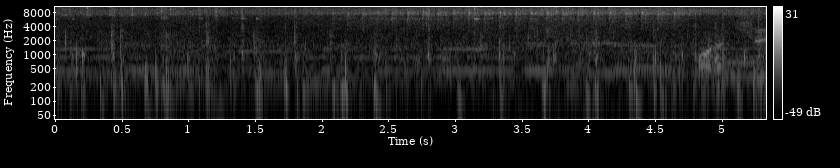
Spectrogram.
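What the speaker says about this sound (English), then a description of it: "Watch out with that horse!" Horse hooves clip-clopping in a medieval video game, a steady rhythmic trot of sharp hoof hits over a constant ambient bed, with game voices talking over it.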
